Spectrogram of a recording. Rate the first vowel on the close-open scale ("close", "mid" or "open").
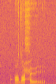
open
